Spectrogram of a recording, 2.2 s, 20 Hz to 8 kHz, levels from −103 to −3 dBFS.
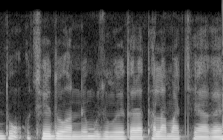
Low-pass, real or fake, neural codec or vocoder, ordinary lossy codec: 7.2 kHz; real; none; none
